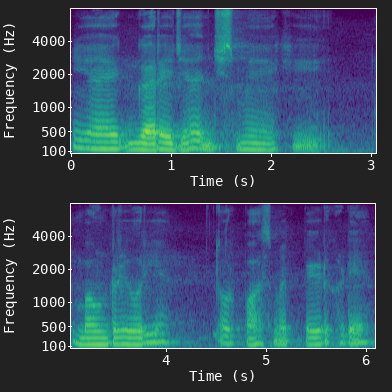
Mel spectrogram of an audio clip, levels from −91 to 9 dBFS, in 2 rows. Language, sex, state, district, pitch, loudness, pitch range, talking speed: Hindi, male, Uttar Pradesh, Shamli, 135 Hz, -19 LUFS, 130-160 Hz, 145 wpm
